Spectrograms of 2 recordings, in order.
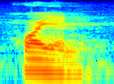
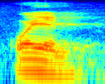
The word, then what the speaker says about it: when: এই শব্দটাকে আমরা উচ্চারণ করতাম আগে হয়েন, কিন্তু এটার সঠিক প্রনাউন্স মানে সঠিক উচ্চারণটা হবে অয়েন।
